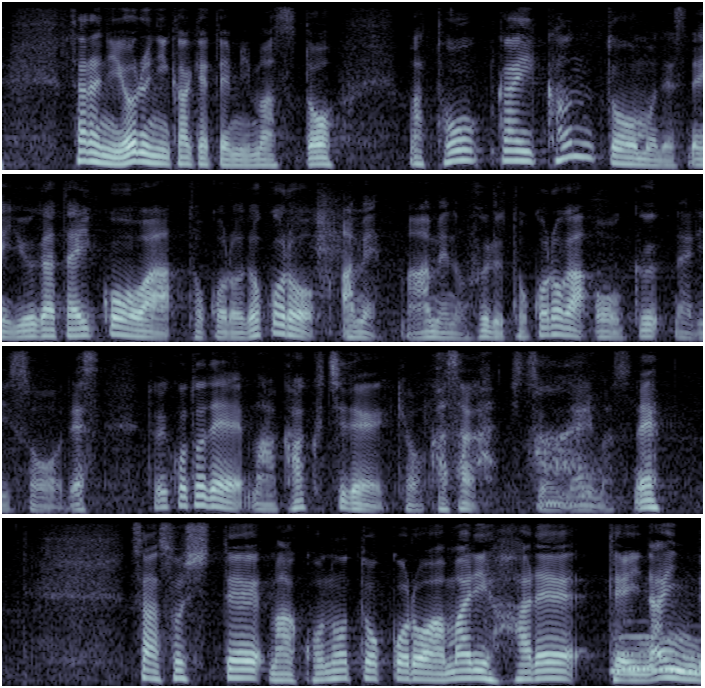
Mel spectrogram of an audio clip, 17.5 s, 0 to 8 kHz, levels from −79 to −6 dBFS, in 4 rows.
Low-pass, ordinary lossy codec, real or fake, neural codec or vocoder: 7.2 kHz; none; real; none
